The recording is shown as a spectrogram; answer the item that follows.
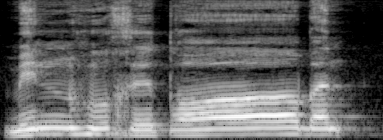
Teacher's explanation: یہاں بھی اظہار حلقی کا قاعدہ، نون ساکن کے بعد حروف حلقی کے 6 حرفوں میں سے ہا آیا، چھوٹی ہا، دیکھیے بغیر گناہ کر کے پڑھیں گے، گناہ نہیں ہوگا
